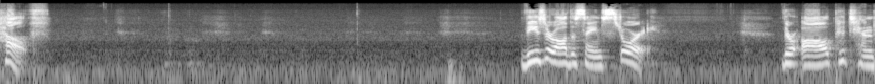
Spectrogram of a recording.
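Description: A woman speaks calmly into a microphone, heard through a loudspeaker in a large room.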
